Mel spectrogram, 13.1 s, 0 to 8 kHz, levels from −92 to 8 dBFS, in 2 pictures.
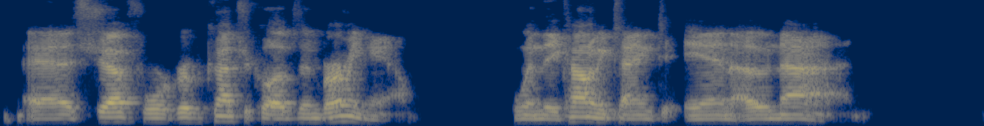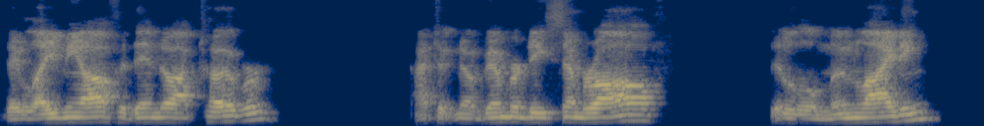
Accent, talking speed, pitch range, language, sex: American, 155 wpm, 95-110 Hz, English, male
